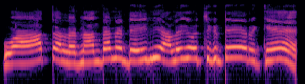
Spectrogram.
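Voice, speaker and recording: A woman voicing a sharp-tongued old grandmother in a cartoon, teasing and scolding. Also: very high voice, steady tone, brisk, no room sound, studio quality. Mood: mocking. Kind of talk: cartoon voice acting.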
